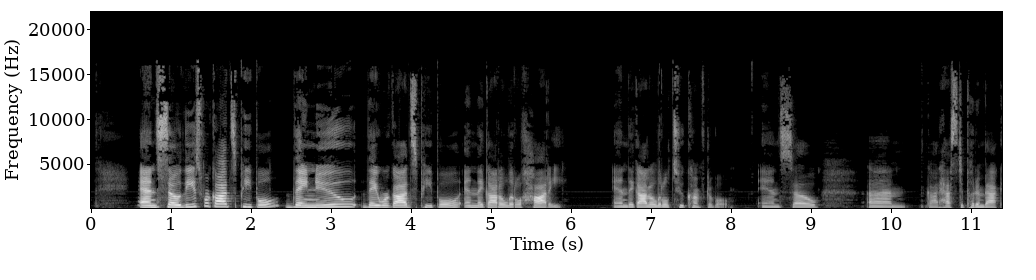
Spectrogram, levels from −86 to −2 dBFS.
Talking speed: 180 wpm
